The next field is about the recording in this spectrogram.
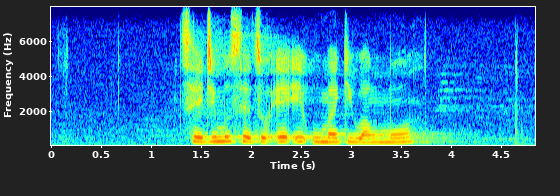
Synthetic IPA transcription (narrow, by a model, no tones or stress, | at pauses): t͡sʰedimʊset͡sʼɔ̰ʔɪʔɪʔumakʼiwaŋ̩mo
